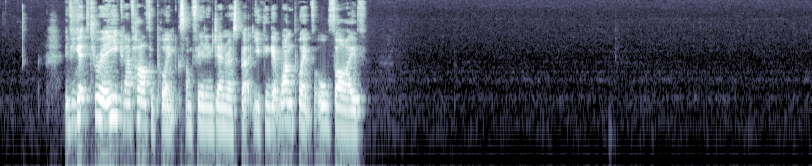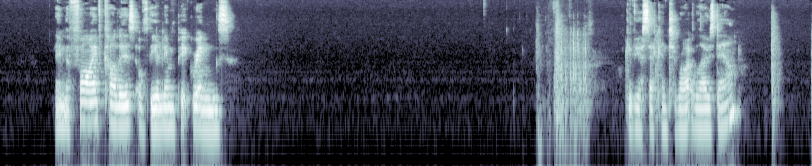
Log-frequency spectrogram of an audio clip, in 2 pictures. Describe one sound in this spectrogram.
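A woman speaks calmly into a microphone close by, pausing between phrases.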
